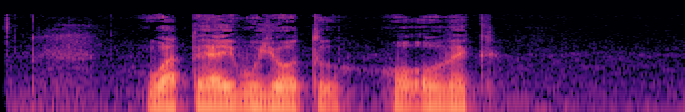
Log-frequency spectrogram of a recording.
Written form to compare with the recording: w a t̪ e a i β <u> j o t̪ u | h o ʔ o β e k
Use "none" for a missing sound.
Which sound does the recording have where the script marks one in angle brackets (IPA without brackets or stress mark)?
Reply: u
